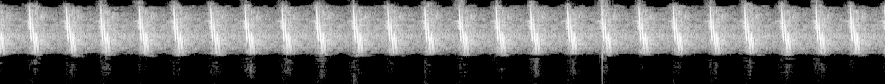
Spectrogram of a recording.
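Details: Kolibri ninja sunbird used as a singing tutor for other songbirds: an evenly paced series of piercing high notes, roughly three each second, continuing without a break.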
